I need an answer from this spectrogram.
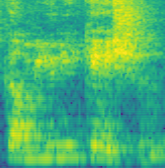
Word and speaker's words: communication: third word is communication we say it communication we don't say company Kimani so it's communication how do you say that come you me patient communication communication so like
